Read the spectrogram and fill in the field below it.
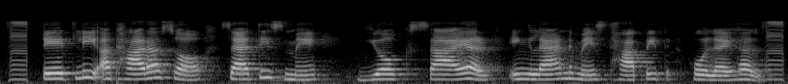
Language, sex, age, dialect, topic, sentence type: Magahi, female, 31-35, Western, agriculture, statement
